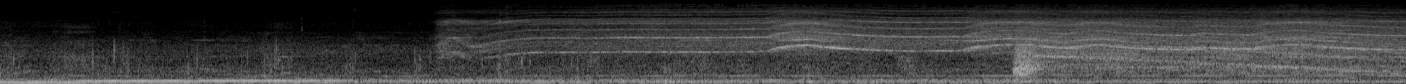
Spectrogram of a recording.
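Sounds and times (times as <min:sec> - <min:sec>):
power tool high-pitched whine: 0:04.4 - 0:14.0.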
